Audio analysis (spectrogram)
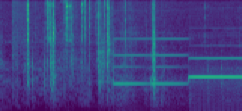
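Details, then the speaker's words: Ranger, key on, first start after engine reinstalled, fuel sitting in the tank a long time: a few clicks then a steady electric hum rising in pitch and holding; fuel pump priming normally. "You can hear the fuel pump going."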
